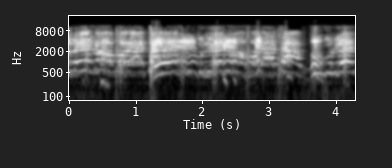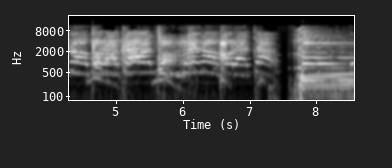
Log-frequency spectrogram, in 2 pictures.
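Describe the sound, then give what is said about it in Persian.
A group of children clap steadily in rhythm, loud, as applause during a lesson with their teacher, while their high voices chant along over the claps, ending with a brief pause and a musical tone. “خانم معلم، خانم جانم، تشویق جوگولو تشویق.”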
